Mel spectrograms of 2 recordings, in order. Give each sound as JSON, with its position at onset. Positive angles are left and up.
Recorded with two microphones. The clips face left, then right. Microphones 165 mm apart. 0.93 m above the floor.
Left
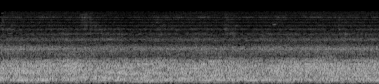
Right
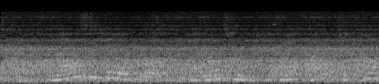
{"t": 0.5, "sound": "a woman speaking", "side_deg": -75, "distance_m": 9.0}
